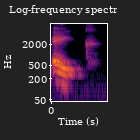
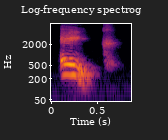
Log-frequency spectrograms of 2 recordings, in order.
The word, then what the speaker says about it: ache: Stomach ache. Backache. Think about the pronunciation here. A lot of mistakes are made. Back ache. Tooth ache. Head ache. Snake. Bake. Take. Rake. Ache. Ache.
